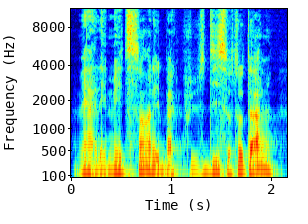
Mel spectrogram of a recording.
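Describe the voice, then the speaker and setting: A man in his twenties gives his frank opinions in a relaxed podcast conversation. His voice sits fairly low, and he circles his points with many fillers and self-corrections. The talk is loose and direct. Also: rapid-fire, breathy edge. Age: 20s. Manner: blunt, talks things through with many fillers and restarts. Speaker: guest entrepreneur. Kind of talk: casual podcast chat.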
